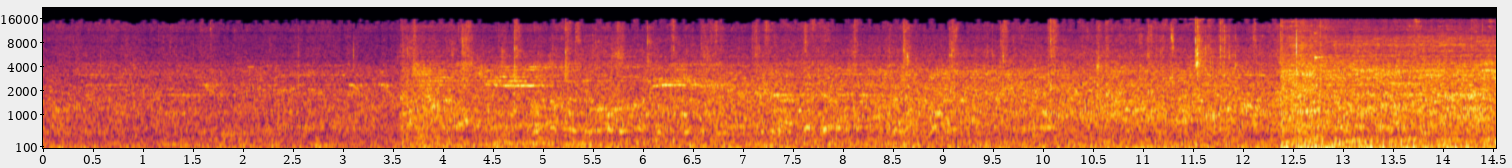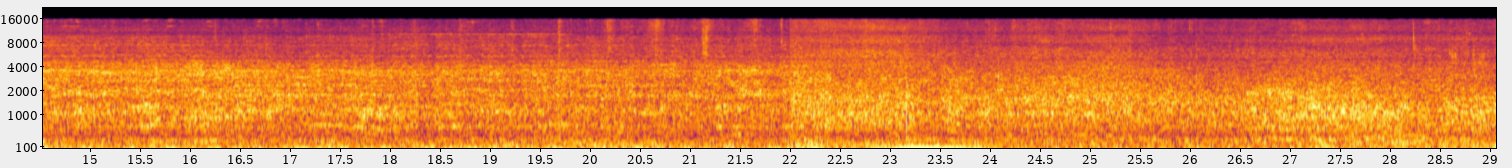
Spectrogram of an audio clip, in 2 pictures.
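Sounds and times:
street traffic hum: 0:00.0 - 0:29.0.

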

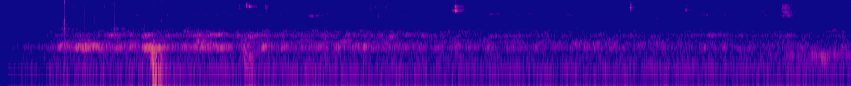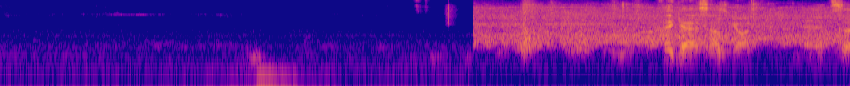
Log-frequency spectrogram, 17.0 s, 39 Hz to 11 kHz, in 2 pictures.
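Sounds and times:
loud noisy background: 0:13.2 - 0:17.0.

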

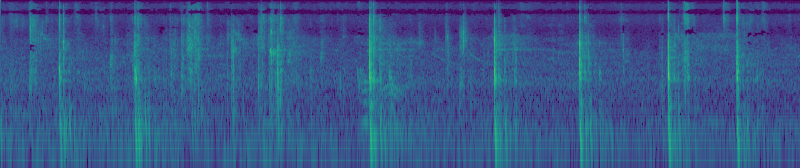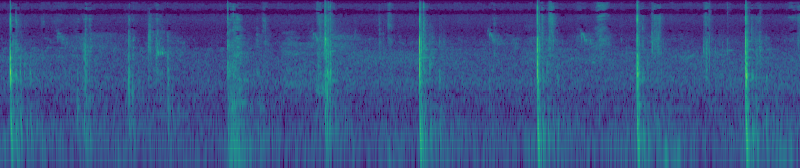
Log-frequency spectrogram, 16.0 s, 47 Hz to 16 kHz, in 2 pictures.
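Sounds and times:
basketball bouncing on asphalt: 0:00.0 - 0:16.0.

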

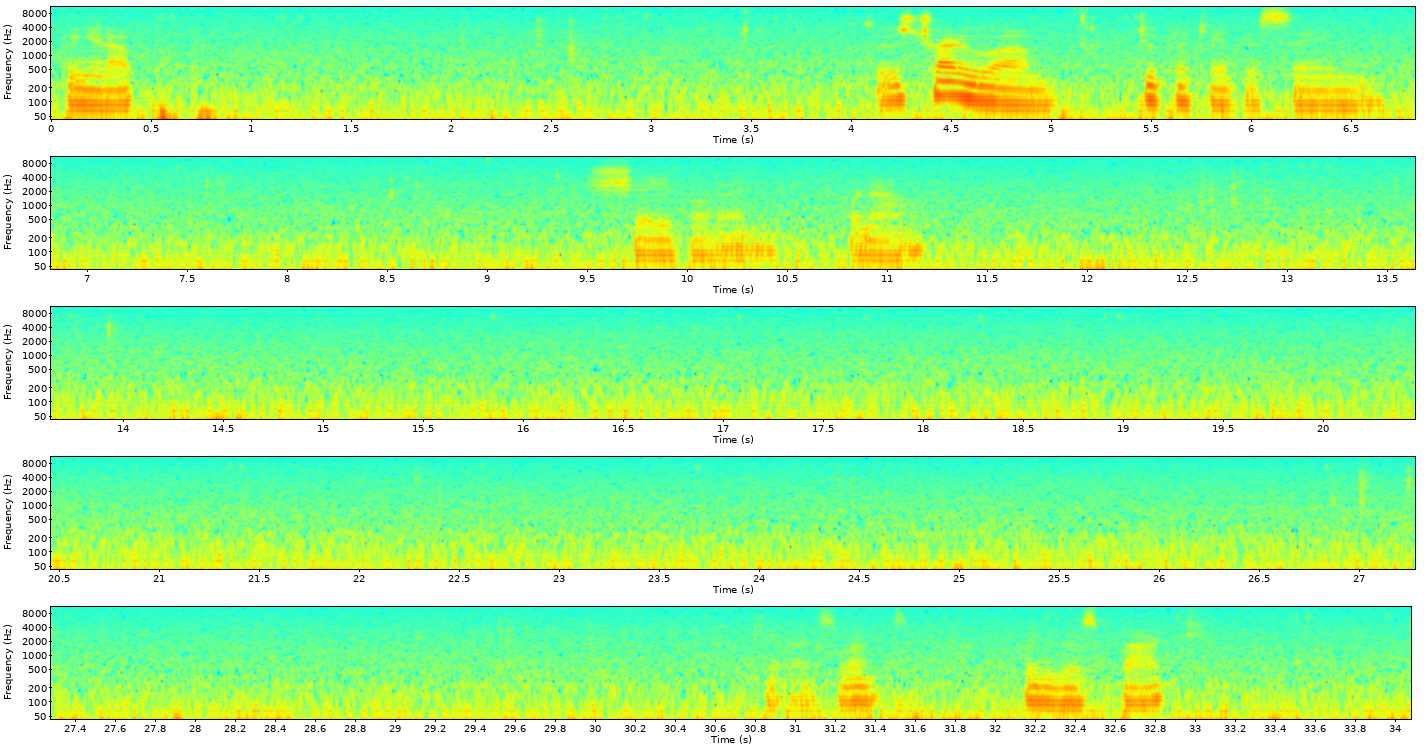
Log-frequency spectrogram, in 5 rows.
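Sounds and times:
microphone hiss: 0:00.0 - 0:34.0
faint mouse clicks: 0:26.8 - 0:27.4.

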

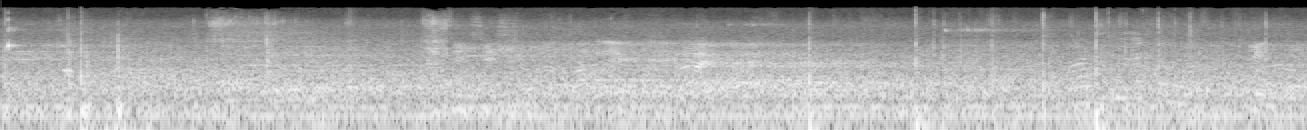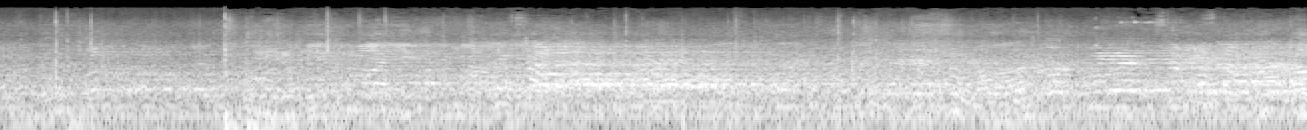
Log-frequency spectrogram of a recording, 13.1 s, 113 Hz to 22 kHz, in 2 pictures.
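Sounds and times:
players' voices and shouts: 0:02.4 - 0:13.0
ball kicked on hard court: 0:04.0 - 0:05.9, 0:07.6 - 0:08.0.

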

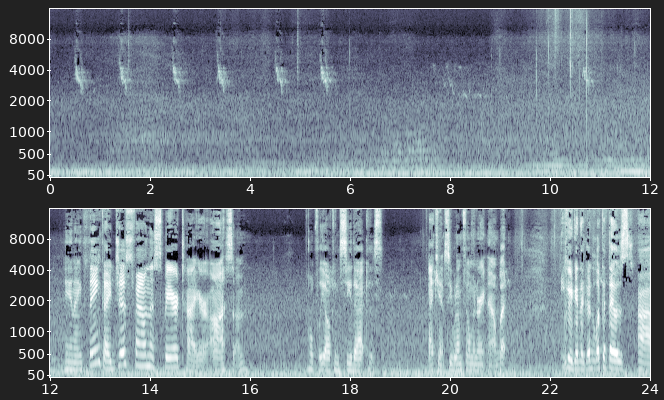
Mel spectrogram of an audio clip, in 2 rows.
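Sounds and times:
steady low rumble: 0:00.0 - 0:06.7.

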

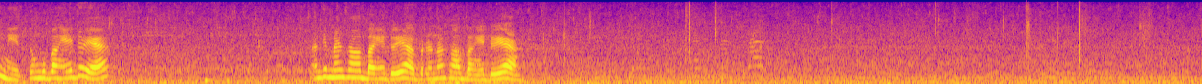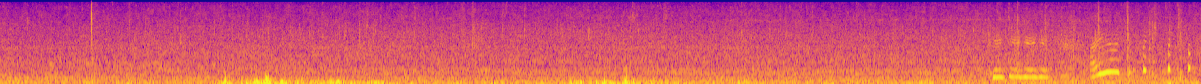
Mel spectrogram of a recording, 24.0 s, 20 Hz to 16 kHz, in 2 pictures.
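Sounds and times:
pool water lapping: 0:00.0 - 0:24.0
water drip ticks: 0:00.0 - 0:24.0.

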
